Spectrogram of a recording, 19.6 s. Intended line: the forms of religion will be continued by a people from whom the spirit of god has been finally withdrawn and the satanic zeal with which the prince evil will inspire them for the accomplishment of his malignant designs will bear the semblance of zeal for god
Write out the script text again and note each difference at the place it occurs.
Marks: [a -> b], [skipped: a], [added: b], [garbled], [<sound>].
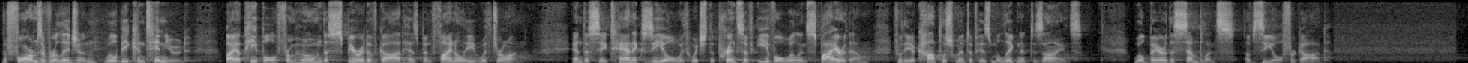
the forms of religion will be continued by a people from whom the spirit of god has been finally withdrawn and the satanic zeal with which the prince [added: of] evil will inspire them for the accomplishment of his malignant designs will bear the semblance of zeal for god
